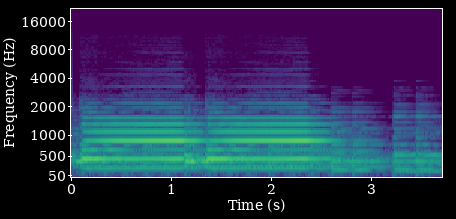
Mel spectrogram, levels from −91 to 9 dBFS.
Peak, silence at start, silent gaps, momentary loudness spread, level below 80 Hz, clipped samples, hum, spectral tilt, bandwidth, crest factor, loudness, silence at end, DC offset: -10 dBFS; 0 s; none; 16 LU; -68 dBFS; under 0.1%; none; -8.5 dB/octave; 4.9 kHz; 12 dB; -20 LUFS; 0 s; under 0.1%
